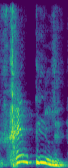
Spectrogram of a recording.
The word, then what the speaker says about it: gentil: Pero vamos poco a poco, con la ayuda de la profesora, que siempre ya gentil, tienes que decir gentil, eh, enfatizando, enfatizando la G,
